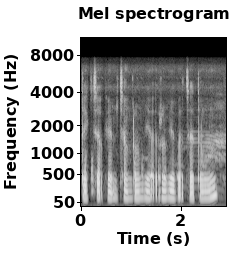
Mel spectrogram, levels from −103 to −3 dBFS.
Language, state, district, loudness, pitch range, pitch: Kokborok, Tripura, West Tripura, -19 LUFS, 100-110 Hz, 105 Hz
